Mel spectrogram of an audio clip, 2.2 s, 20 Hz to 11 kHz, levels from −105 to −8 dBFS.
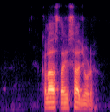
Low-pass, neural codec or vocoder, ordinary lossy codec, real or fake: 7.2 kHz; none; Opus, 32 kbps; real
